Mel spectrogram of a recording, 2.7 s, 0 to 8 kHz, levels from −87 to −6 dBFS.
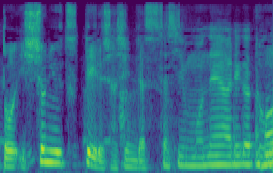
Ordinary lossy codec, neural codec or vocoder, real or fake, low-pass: none; none; real; 7.2 kHz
